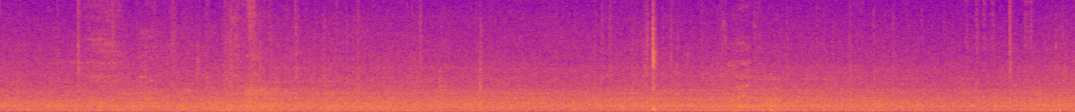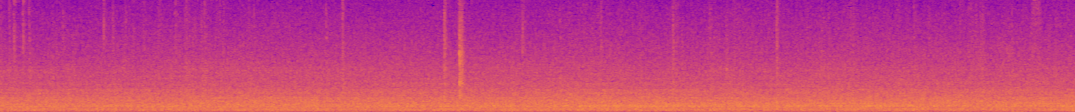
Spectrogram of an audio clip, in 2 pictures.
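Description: A bus engine drones steadily while driving along a highway.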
